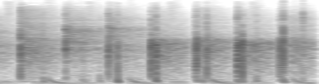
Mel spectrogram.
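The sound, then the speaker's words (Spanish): Seven sharp hand claps in a slow, evenly spaced rhythm, each crisp strike followed by a brief decay, with quiet gaps between them. “Yo creo que esto se merece un aplauso.”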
